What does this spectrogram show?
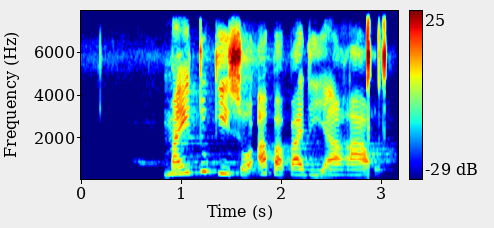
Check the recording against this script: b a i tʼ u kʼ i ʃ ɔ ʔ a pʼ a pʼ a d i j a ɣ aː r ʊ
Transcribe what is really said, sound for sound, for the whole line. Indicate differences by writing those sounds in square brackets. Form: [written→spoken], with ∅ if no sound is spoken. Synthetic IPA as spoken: [b→m] a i tʼ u kʼ i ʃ ɔ ʔ a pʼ a pʼ a d i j a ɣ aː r ʊ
